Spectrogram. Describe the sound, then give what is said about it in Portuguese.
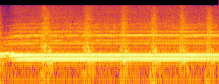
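A lit steam train passing a signal cabin: a sustained steady whistle tone runs throughout, with regular rhythmic chuffs under it, loud and with no voices. “E um trem iluminado, roncando como um trovão, fez tremer a cabine do manobreiro.”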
